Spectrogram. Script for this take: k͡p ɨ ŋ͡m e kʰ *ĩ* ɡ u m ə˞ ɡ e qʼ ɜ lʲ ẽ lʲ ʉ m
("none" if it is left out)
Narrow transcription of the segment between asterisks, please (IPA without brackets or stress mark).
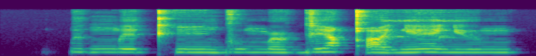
ĩ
